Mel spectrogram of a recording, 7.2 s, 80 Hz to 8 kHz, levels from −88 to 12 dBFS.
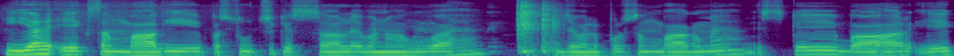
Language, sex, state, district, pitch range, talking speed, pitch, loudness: Hindi, male, Madhya Pradesh, Katni, 125-145 Hz, 115 wpm, 135 Hz, -18 LUFS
